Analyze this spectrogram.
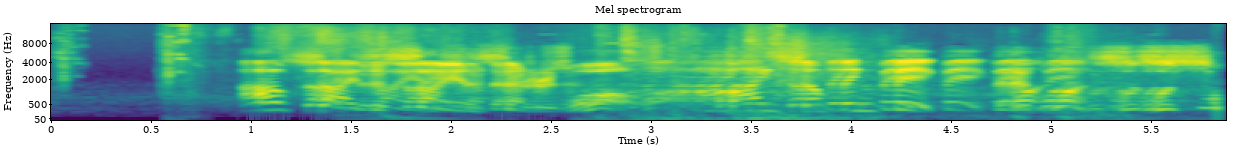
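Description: Laser guns fire in loud rapid bursts.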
